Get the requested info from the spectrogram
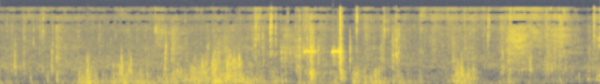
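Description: Rustling and scraping handling noise from a phone rubbing against a dress as it is carried while walking, with scattered knocks. Two short high beeps sound close together about halfway through.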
